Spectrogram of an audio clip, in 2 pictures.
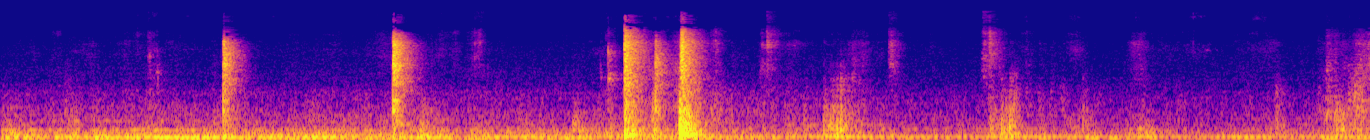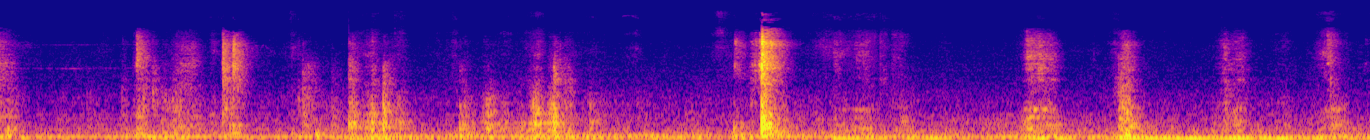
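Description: Handling noise from the parts of a vintage Black and Decker reciprocating saw's motor: the field coil, wiring and switch are moved and set down, giving scattered clicks and knocks over a low steady hum. The loudest are a quick double knock about three seconds in and another knock near eleven seconds.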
